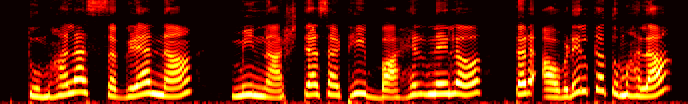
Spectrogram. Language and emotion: Marathi, surprised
